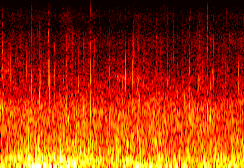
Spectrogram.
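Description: Rain falling on pool water and wet paving: a steady hiss scattered with many small drop ticks, over a low rumble of wind on the microphone.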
